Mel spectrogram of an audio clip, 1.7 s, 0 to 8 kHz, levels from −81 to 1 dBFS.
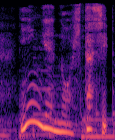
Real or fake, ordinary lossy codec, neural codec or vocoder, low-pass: real; AAC, 32 kbps; none; 7.2 kHz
